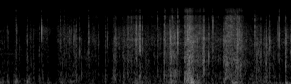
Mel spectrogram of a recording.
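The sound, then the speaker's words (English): Gift wrapping paper crinkles and tears in quick, irregular bursts as a present is ripped open, fairly loud, with sharp rips standing out from continuous rustling; no voices are heard. “All right. We're ripping. Oh, we got paper.”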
